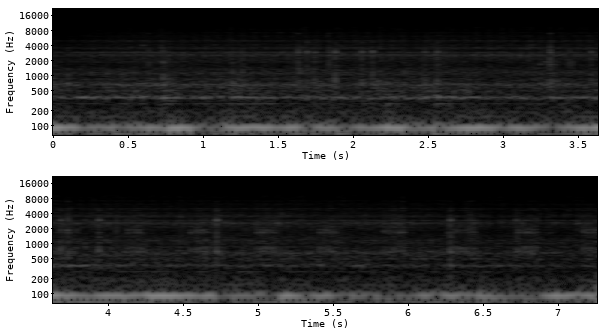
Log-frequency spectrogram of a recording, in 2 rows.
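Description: Faint, muffled low rumble of a Cessna 185's engine and airflow during a runway roll. Faint regular ticks, about four a second, come in from about halfway through.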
